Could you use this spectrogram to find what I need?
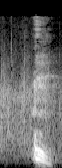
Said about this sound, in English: We need to give a hand and a clap for all our Sunday school teachers.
